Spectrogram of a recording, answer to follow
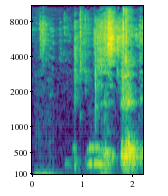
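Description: A few sharp clicks, with low voices in the room.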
